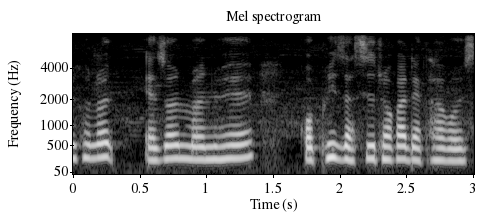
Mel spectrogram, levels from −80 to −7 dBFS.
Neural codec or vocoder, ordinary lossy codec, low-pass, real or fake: none; none; none; real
